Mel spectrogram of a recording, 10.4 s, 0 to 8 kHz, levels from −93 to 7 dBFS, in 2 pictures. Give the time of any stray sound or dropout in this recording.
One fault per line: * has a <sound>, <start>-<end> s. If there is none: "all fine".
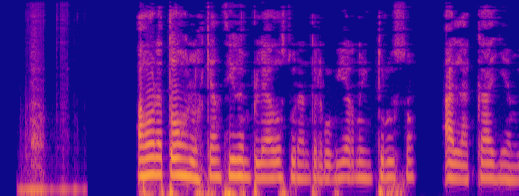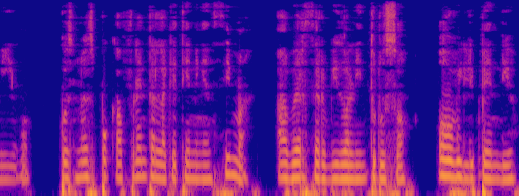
* has a squeak, 0.2-0.9 s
